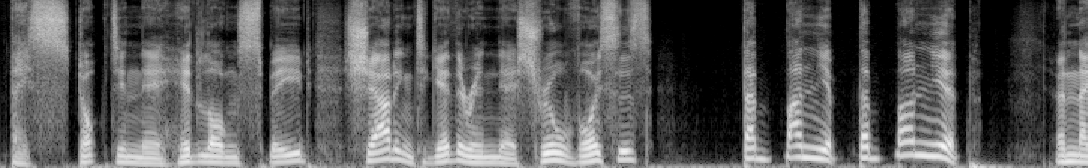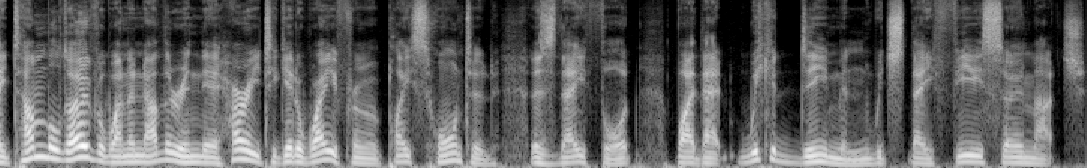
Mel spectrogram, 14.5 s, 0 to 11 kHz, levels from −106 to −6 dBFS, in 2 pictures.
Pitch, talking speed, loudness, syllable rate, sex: 130 Hz, 180 wpm, -19 LUFS, 5.2 syllables/s, male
